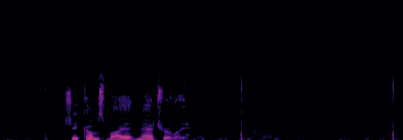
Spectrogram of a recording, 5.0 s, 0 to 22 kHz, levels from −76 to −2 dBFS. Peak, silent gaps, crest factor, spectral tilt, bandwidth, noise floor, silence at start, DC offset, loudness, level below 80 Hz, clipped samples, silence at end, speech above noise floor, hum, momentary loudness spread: -24 dBFS; none; 22 dB; -4.5 dB/octave; 12.5 kHz; -77 dBFS; 0.55 s; under 0.1%; -42 LUFS; -80 dBFS; under 0.1%; 1.75 s; 35 dB; none; 20 LU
